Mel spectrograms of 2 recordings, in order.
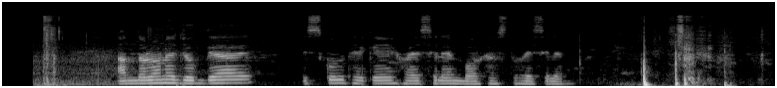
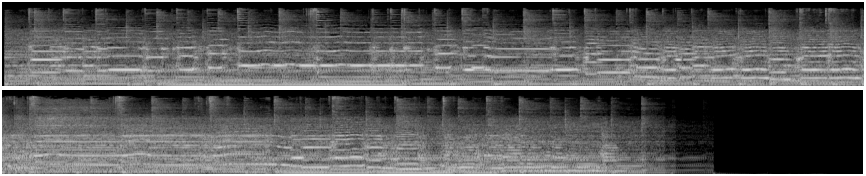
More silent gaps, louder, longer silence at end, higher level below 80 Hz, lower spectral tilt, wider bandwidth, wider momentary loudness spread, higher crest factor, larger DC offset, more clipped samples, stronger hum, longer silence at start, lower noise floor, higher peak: neither; second, -26 LUFS vs -16 LUFS; second, 0.4 s vs 1.9 s; about the same, -36 dBFS vs -32 dBFS; first, -6.5 dB/octave vs -4 dB/octave; second, 11.5 kHz vs 17 kHz; first, 17 LU vs 4 LU; first, 26 dB vs 14 dB; neither; neither; neither; first, 0.3 s vs 0 s; second, -53 dBFS vs -70 dBFS; about the same, 0 dBFS vs -2 dBFS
